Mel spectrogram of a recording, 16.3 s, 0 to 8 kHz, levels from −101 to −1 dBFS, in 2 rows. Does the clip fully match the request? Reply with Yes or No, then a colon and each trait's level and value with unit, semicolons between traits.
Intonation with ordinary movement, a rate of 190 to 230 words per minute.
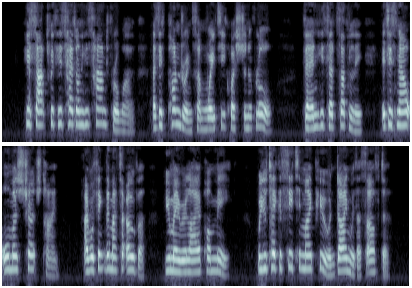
Yes: average, 4.2 semitones; average, 195 wpm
